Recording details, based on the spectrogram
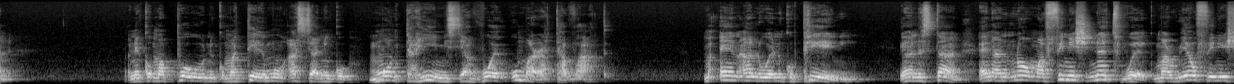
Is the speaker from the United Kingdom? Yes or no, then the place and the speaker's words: no; Ghana; now in Finland; I'm a Ghanaian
